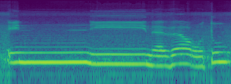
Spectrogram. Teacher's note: या मद्दा भी अदा करेंगे और नून का गुना भी अदा करेंगे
